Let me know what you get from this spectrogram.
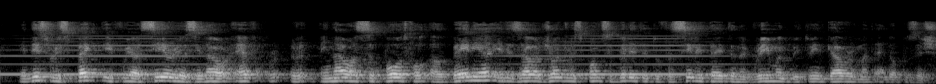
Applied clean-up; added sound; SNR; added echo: none; Wind instrument, woodwind instrument; 11 dB; reverberation time 1.0 s.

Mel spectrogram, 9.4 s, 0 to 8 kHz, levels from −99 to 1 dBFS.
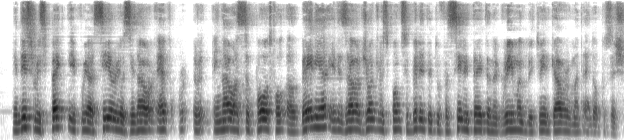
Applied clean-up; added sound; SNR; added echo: neural mask model DeepFilterNet 3.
